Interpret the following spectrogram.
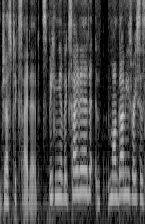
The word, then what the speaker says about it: Mamdani: The name is Mamdani. M-A-M-D-A. The name is Mamdani, and we should all learn how to say it because he is officially the next mayor of New York City.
